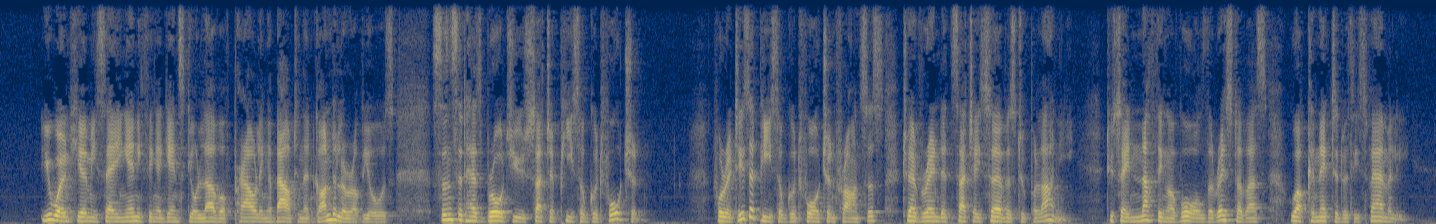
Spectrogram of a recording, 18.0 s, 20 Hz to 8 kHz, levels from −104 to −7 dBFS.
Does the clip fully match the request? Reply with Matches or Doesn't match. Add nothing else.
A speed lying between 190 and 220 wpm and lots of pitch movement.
Doesn't match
